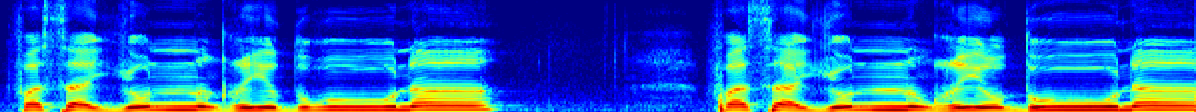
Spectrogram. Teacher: فَسَيُنْغِضُونَ فَسَيُنْغِضُونَ ین جزم والا نون آگے غین آ گیا ہم غنہ نہیں کرے.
